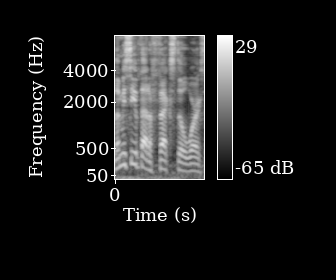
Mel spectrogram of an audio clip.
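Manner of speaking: ordinary talk, nothing marked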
